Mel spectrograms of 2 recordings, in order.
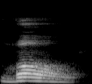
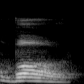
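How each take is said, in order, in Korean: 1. 부드럽고 울림이 있으며, L 소리가 끊기지 않고 부드러워요. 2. 부드럽고 울림이 있으며, L 소리가 끊기지 않고 부드러워요.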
